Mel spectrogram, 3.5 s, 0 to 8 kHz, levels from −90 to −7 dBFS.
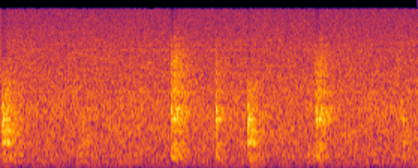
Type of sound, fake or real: real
